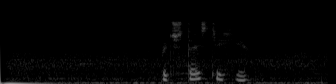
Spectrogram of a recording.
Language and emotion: Russian, neutral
